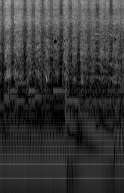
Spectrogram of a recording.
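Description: A stiff bristle brush scrubbing a rubber tire, in repeated short strokes, over background music with a steady bass line.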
